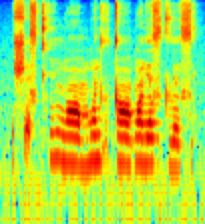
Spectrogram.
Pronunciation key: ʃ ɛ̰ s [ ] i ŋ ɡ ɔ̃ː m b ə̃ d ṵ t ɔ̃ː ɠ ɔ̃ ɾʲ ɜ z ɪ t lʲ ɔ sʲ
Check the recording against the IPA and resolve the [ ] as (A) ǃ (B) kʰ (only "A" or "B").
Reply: B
